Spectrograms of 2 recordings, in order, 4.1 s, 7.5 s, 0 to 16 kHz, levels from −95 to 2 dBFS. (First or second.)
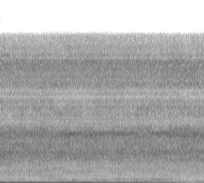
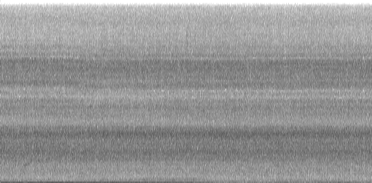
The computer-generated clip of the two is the first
